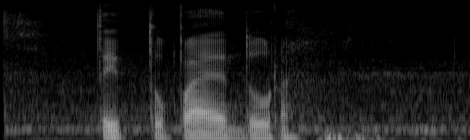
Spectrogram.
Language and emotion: Russian, neutral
